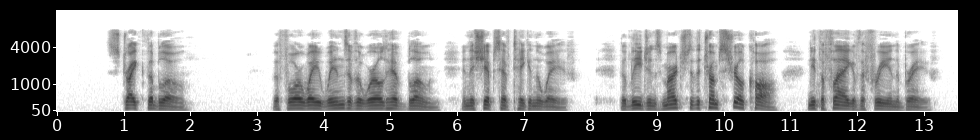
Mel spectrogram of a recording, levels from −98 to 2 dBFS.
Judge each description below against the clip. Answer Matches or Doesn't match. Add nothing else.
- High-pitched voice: Doesn't match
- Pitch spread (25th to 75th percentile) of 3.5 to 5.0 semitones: Matches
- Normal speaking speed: Matches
